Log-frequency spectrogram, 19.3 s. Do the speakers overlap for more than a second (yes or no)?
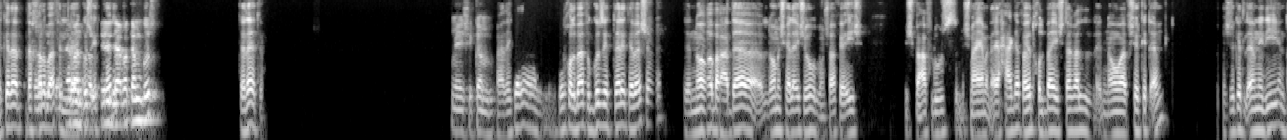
yes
